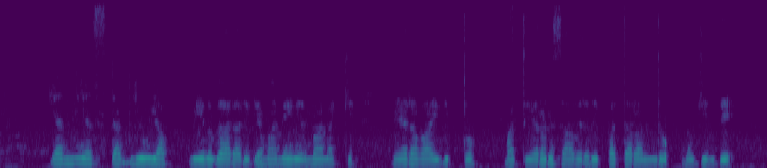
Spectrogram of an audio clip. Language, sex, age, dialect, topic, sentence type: Kannada, female, 36-40, Coastal/Dakshin, agriculture, statement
